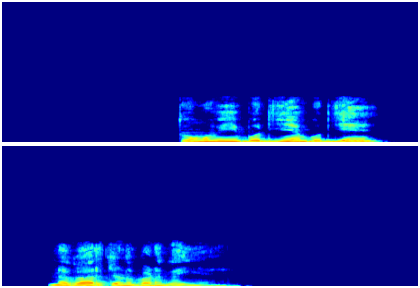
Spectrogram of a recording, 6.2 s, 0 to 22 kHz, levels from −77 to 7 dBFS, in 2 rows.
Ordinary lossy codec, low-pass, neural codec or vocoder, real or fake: MP3, 48 kbps; 7.2 kHz; none; real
